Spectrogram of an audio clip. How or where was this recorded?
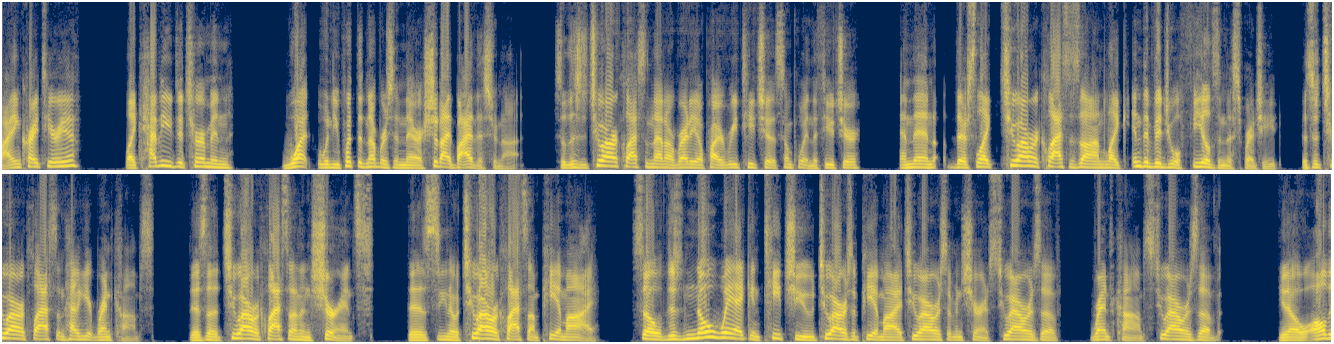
live audience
